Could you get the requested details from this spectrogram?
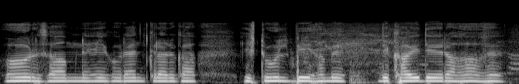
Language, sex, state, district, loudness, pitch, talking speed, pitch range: Hindi, male, Uttar Pradesh, Saharanpur, -16 LUFS, 155 Hz, 150 wpm, 150-155 Hz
